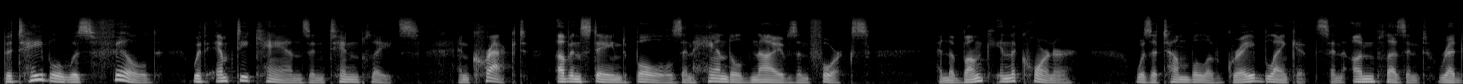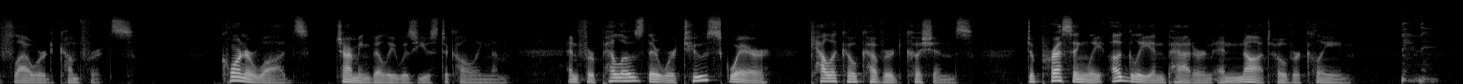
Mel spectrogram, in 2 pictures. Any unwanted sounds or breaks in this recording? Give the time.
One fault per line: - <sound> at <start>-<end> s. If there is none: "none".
- thud at 28.6-29.0 s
